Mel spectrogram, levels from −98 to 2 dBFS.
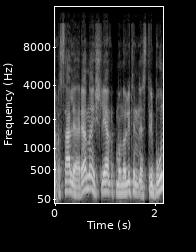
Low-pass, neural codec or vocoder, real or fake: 14.4 kHz; none; real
